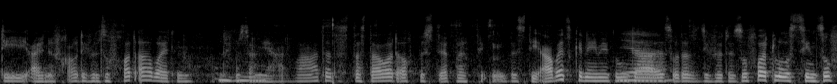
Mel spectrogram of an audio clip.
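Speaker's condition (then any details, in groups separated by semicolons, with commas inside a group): No condition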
